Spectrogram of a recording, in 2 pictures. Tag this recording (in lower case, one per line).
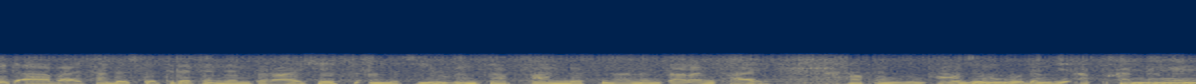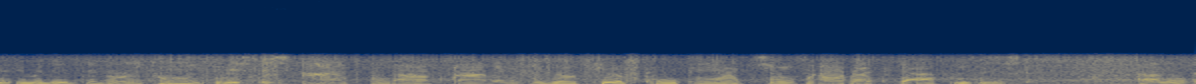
male speech
speech
human voice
